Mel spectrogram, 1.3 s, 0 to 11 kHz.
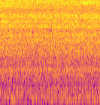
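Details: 1972 Monte Carlo with factory 402 big block (U code), long-sitting and running off a fuel jug: deep, steady rumble with an even beat and no knocks or misses; smooth big-block idle.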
